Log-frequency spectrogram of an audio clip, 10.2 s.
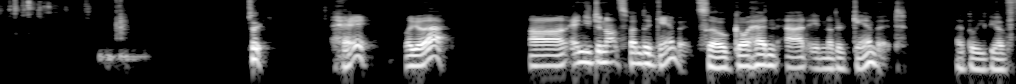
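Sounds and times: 
dice being shaken and rolled onto a surface: 0:00.0 - 0:01.0
speech: 0:02.5 - 0:04.6, 0:05.3 - 0:10.1.

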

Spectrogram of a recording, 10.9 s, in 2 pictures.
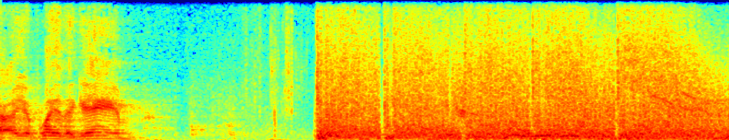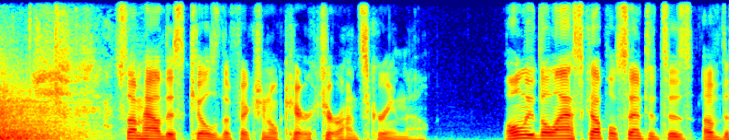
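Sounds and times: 
speech: 0:00.3 - 0:01.1, 0:06.4 - 0:10.9
real gun gunshots fired into a projector screen in a film scene: 0:02.4 - 0:06.3.

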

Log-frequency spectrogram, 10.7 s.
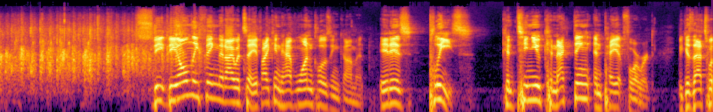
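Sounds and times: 
audience round of applause: 0:00.0 - 0:03.0
speech: 0:02.3 - 0:10.6.

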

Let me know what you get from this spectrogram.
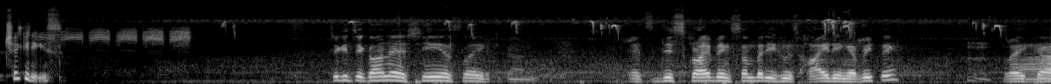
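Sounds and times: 
speech: 0:00.0 - 0:01.8, 0:03.3 - 0:05.5, 0:06.3 - 0:09.1, 0:09.7 - 0:10.5
crickets chirping: 0:00.1 - 0:10.5
grasshoppers: 0:00.1 - 0:10.5.

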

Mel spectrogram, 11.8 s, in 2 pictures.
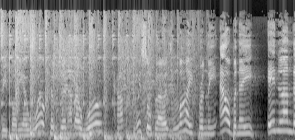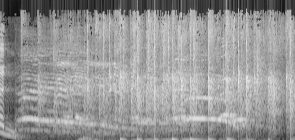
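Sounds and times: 
speech: 0:00.0 - 0:06.4
live audience applauding and cheering: 0:06.2 - 0:11.7.

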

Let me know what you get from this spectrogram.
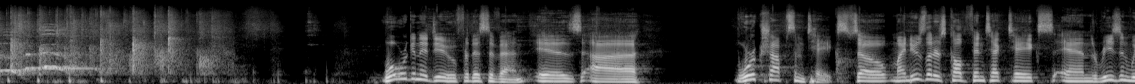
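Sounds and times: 
audience applause: 0:00.0 - 0:02.5
speech: 0:03.8 - 0:06.6, 0:07.4 - 0:11.3.

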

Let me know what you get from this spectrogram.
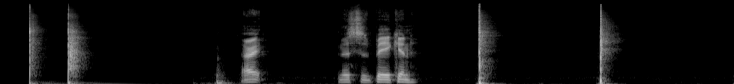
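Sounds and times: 
three well-spaced hand claps: 0:00.3 - 0:01.0
speech: 0:02.4 - 0:02.7, 0:03.4 - 0:04.2.

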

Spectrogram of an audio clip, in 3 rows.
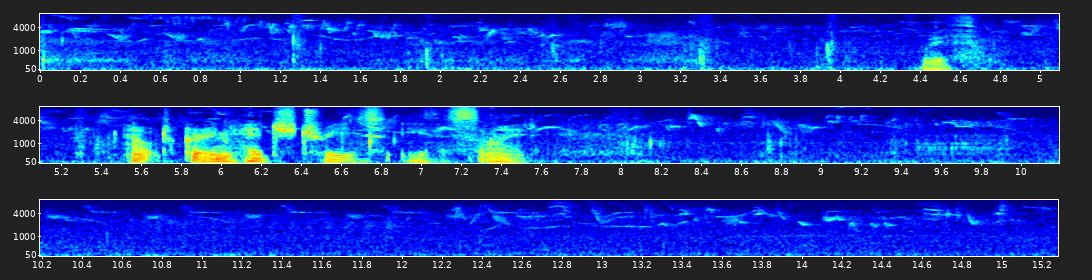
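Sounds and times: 
garden warbler singing on Sugar Loaf mountain: 0:00.0 - 0:15.2
speech: 0:04.4 - 0:04.8, 0:05.5 - 0:07.7.

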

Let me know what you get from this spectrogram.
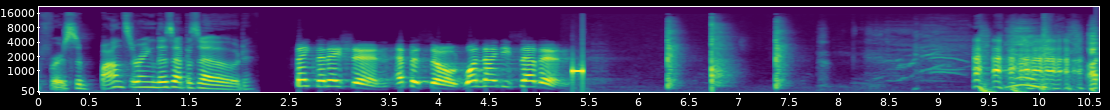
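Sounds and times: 
speech: 0:00.0 - 0:05.6, 0:09.4 - 0:10.5
hand clapping: 0:06.3 - 0:07.7
laughter: 0:08.2 - 0:10.5.

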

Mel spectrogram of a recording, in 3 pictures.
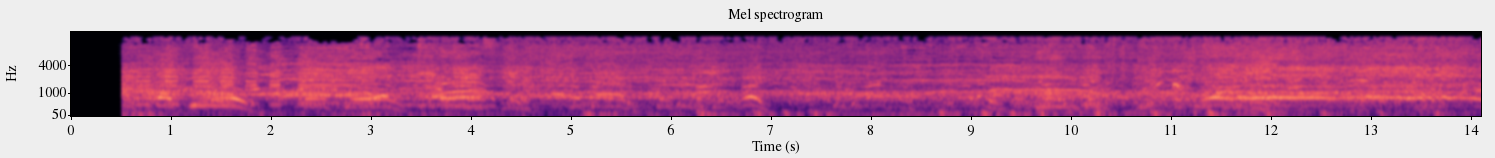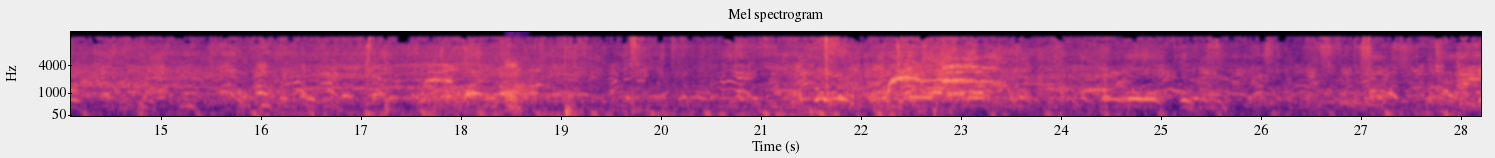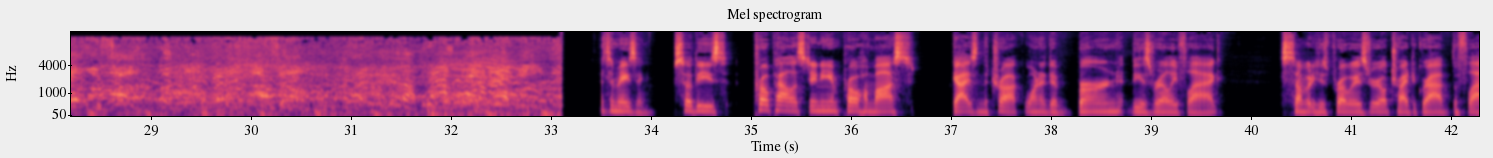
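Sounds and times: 
rally crowd shouting in chaos: 0:00.5 - 0:33.1
speech: 0:33.6 - 0:42.2.

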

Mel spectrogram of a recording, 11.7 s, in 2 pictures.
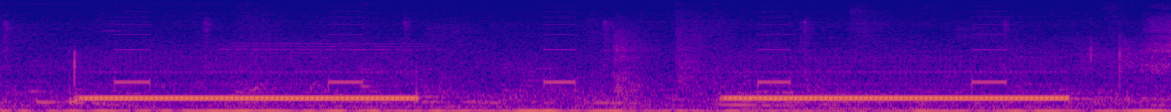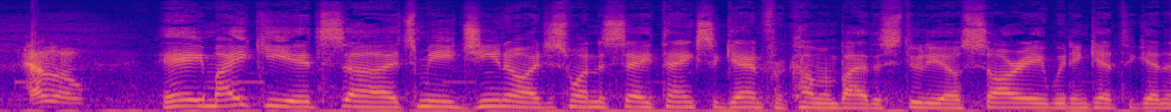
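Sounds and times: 
faint noise: 0:00.0 - 0:11.6
outgoing telephone call ringing tone: 0:00.4 - 0:02.1, 0:03.6 - 0:05.4
speech: 0:06.6 - 0:11.6.

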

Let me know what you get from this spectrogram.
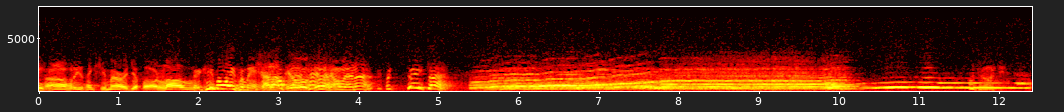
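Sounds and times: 
speech: 0:00.0 - 0:06.9
dog howling: 0:05.4 - 0:12.4.

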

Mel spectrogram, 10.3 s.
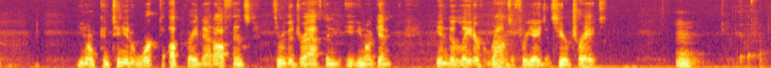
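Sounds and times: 
speech: 0:01.0 - 0:08.2, 0:09.0 - 0:09.4
slurping sip of tea: 0:09.6 - 0:10.2.

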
